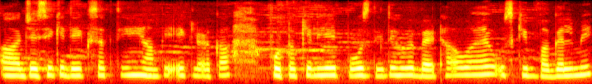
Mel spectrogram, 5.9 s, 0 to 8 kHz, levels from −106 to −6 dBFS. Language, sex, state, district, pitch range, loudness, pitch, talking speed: Hindi, female, Chhattisgarh, Sukma, 205-225 Hz, -19 LUFS, 215 Hz, 225 wpm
